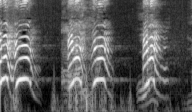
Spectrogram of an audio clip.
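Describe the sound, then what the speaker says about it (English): A pet dog barks up close in about three sharp, whiny bursts with short gaps between them, and a voice can be heard around the barks. "Nay, don't bark,"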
